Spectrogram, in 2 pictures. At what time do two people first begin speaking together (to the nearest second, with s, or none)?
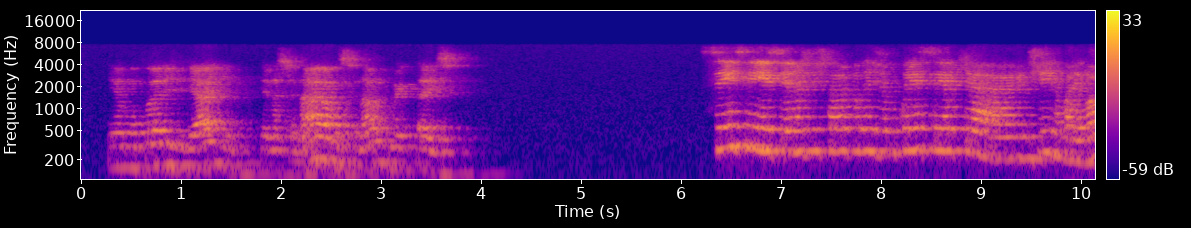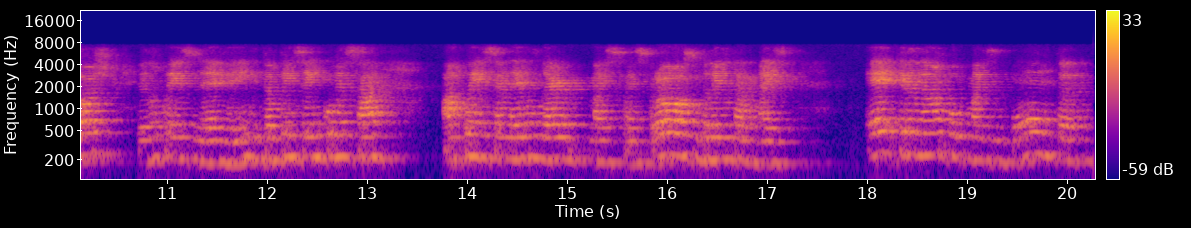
none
